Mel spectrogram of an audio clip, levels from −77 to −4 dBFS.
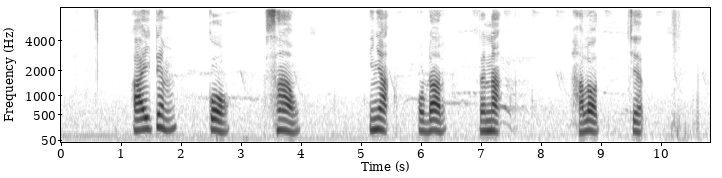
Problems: background sounds at intervals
